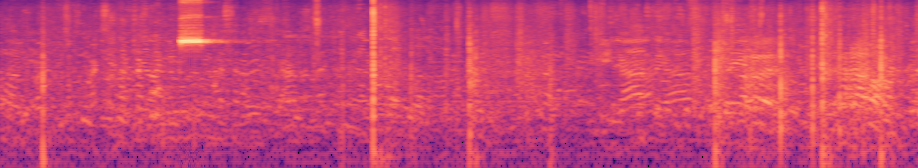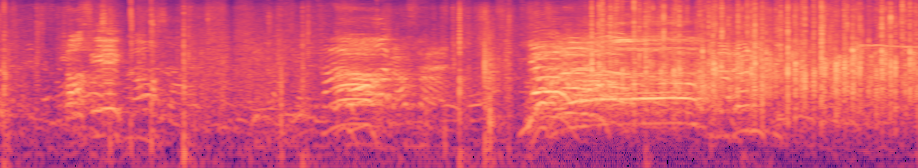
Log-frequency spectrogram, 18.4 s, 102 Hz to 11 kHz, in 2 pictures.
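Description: A nohejbal rally: the ball is struck with feet and head and lands with separate sharp thuds, with a brief high tone about two seconds in, while the players call out more and more. About 14 to 15 seconds in, loud shouting and cheering with clapping break out as the winning point goes in.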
